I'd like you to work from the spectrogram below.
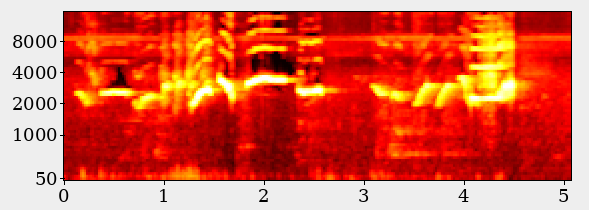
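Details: Oriental magpie-robin of the black-breasted form in full song, kept for training other birds: clear fluting whistles gliding up and down, a sustained high whistle, then a quick burst of chattering notes, with faint low thuds beneath.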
